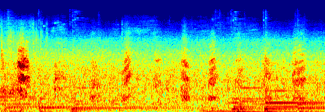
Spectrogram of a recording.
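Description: An excited dog giving a string of short, high yips and whimpers, over background music.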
